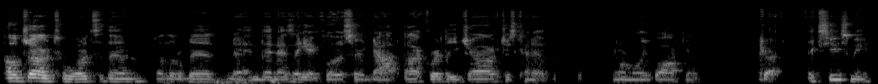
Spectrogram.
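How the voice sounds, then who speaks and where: A man's voice: medium pitch, little pitch movement, normal speed, fairly bright tone, slight background noise, poor audio. Playful man at a game table. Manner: playful, chatty, trails off. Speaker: player. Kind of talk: casual tabletop game chat.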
